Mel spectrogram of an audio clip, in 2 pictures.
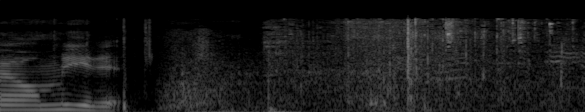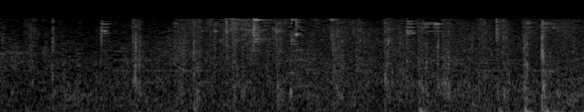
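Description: A horse's hooves clop on a dirt street.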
